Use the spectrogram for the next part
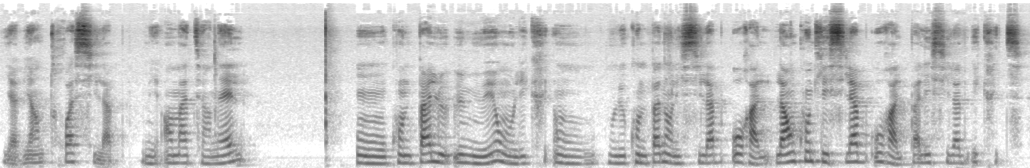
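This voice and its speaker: A woman, a kindergarten teacher, calmly explaining a phonics game to parents and stretching out example words. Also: fairly low pitch, moderate pace, gravelly. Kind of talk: home-schooling phonics lesson for parents.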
